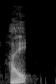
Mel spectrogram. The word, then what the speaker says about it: Heydt: H-E-Y-D-T. – Height? – Is that how you say it? – Yeah. – Okay. Because it looks like hate. – Yeah. – Because hay with D-T on the end.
